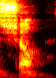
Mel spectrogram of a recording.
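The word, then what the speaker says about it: seo: So keep it in mind if you hear son and so in Munster Irish, that's just shin and sho.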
